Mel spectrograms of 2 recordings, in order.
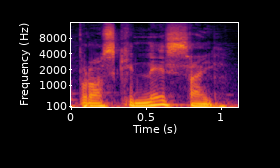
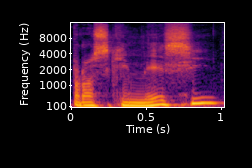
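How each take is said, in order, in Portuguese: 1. A palavra termina com som de 'eye'. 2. A palavra termina com som de 'ee'. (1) "grego é, koine" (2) "grego moderno"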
